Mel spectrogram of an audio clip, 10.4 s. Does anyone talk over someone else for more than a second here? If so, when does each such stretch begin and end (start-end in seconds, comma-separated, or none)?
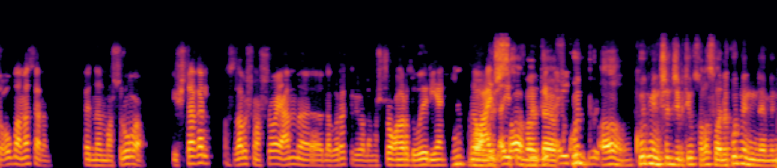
6.3-8.0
